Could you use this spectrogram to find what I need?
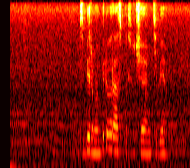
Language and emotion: Russian, neutral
